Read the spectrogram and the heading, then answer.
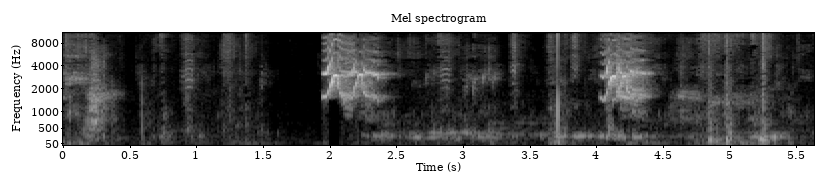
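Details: In Pondicherry during summer, a zebra finch bathes and gives two loud, nasal, trumpet-like calls about two seconds apart. Soft scraping and a sharp click come in between.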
